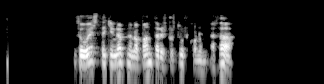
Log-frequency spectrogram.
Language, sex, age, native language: Icelandic, male, 40-49, Icelandic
